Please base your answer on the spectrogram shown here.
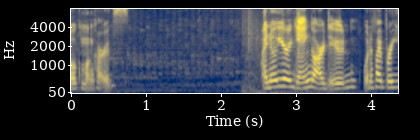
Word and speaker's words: Gengar: Gengar is actually how you say it. Gengar. Did I not pronounce the R enough? Genar.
